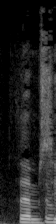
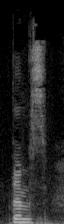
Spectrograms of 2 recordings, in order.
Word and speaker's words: Thames: Und zwar äh, wird es Thems ausgesprochen? Thems, ja. Thems. Oh Gott, dieses Doppel-TH.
